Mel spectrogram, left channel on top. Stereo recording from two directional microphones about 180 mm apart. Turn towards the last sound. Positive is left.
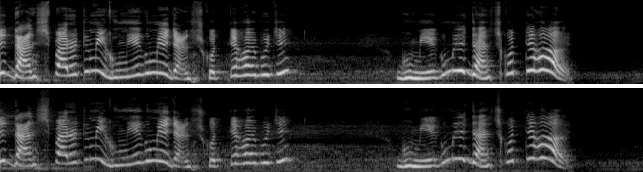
turn(degrees=35)  # may be behind; listen again after turning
